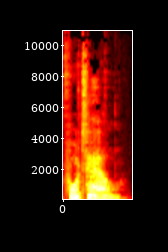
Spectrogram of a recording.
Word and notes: foretell: British English

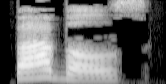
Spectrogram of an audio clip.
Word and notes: baubles: British English

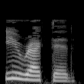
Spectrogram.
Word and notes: erected: British English

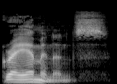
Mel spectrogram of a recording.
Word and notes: grey eminence: British English

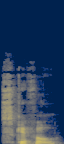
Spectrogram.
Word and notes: skiffle: American English

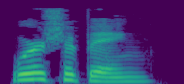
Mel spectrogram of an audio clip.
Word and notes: worshiping: British English

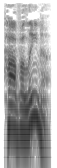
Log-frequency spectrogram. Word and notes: javelina: British English

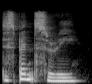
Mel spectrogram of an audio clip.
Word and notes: dispensary: British English

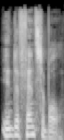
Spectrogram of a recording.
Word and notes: indefensible: American English

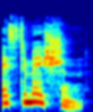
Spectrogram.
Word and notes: estimation: British English

